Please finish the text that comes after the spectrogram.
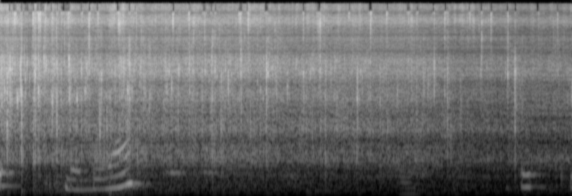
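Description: Onion frying in cooking oil for an okra dish, a steady broadband sizzle running throughout at moderate level, with a brief tonal clink near the start and no talk.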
